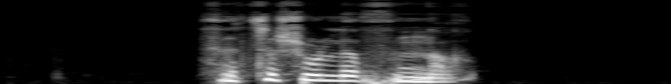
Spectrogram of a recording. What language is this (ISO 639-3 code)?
kab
